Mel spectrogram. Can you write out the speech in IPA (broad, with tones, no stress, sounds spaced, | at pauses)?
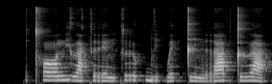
tʰ ɔː˦˥ n j ɯ˩˦ a̯ k r e˩˦ n k r u˥˩ k̚ b i˨˩ t̚ w e˦˥ k̚ t i˨˩ n r aː˥˩ k̚ t ɯ˥˩ a̯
